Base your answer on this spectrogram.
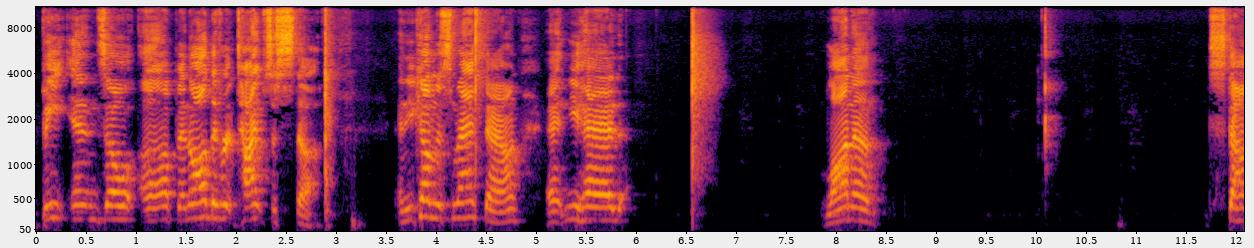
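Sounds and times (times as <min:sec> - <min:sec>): sharp smack: 0:06.6 - 0:06.8.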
